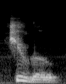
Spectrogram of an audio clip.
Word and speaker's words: Hugo: think English pronounce it Hugo oh Hugo with an H in like it start with an H yeah it starts with an H but in French it's mute so just say U but yeah can you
